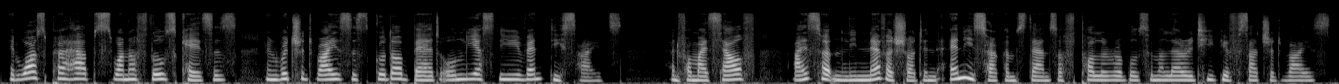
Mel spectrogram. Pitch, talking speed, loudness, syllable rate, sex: 215 Hz, 155 wpm, -20 LUFS, 5.2 syllables/s, female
